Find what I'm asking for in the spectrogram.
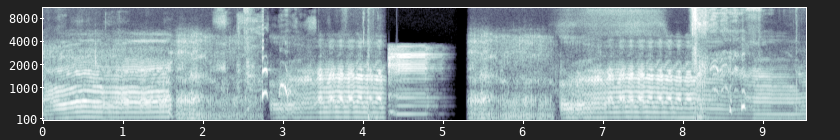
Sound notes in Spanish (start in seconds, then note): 1.8 zumbador; 2.1 ambos se ríen; 5.3 gruñido del perro distorsionado; 5.3 perro gruñendo; 8.1 Risas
